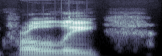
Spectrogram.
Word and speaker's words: Crowley: going to be saying Crowley. Uh, both pronunciations are correct as far as I know. Uh, I'm not trying to be pedantic when I say Crowley instead of Crowley.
